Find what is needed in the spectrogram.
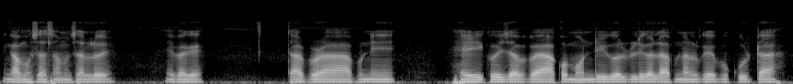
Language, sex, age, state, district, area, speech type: Assamese, male, 18-30, Assam, Sivasagar, rural, spontaneous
